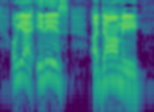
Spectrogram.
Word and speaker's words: Adami: So it's like, oh yeah, it is Adami, right? It is. So, but all that to say, Adami, technical pronunciation.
